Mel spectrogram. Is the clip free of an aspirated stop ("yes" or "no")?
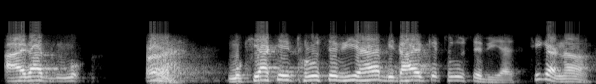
no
